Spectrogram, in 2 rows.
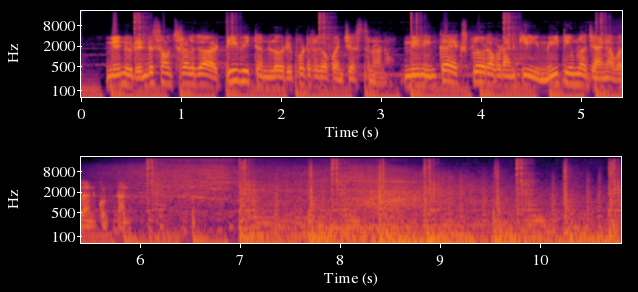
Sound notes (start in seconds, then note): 6.9 traffic whooshes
